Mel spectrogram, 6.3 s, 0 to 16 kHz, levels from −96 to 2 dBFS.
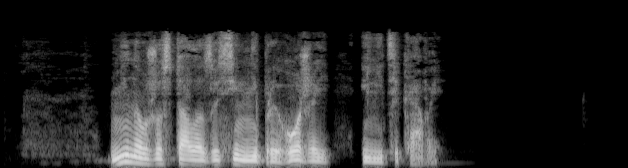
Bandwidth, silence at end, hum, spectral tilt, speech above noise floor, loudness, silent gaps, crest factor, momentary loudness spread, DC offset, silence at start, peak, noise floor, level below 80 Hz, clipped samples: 8.2 kHz; 1.95 s; none; -6.5 dB/octave; 44 dB; -19 LUFS; none; 18 dB; 13 LU; under 0.1%; 1.1 s; -2 dBFS; -62 dBFS; -56 dBFS; under 0.1%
